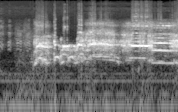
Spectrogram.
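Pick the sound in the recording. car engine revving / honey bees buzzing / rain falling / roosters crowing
roosters crowing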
